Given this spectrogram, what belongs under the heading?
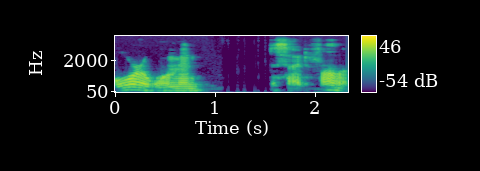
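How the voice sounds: Speaking at a fairly slow pace, a man uses a fairly low pitch.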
